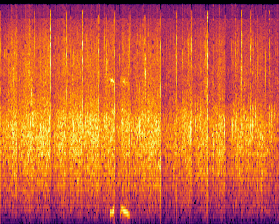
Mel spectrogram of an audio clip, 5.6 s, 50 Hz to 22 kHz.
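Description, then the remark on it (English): A crowd at the Congress in the CCH claps steadily for several seconds, a dense, continuous wash of applause for the POC's 135,000 DECT calls, with a brief vocal sound rising faintly underneath partway through. “That is worth an applause.”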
